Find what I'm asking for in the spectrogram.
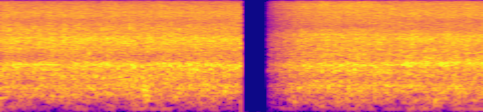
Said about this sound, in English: This is our last waterfall down in our canyon.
